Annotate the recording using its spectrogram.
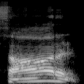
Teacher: சாரல் போது அது நெடிலிருந்து உச்சரிக்கணும். அதாவது வந்து சா சொல்லும் போது 2 மாத்திரை அளவு. சோ அது அந்த சொல் வந்து பெரிய சொல் உச்சரிக்கும்.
